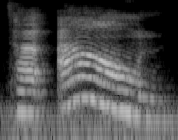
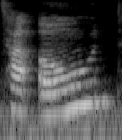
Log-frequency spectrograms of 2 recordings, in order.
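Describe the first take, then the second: First: The vowel is pronounced as 'ow'. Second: The vowel is pronounced as a long 'o'. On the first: The speaker calls it right. "O W, ow" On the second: The speaker calls it wrong. "if you were to say this with long O"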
